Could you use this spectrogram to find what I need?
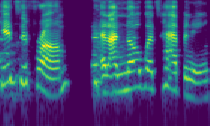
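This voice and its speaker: A woman speaks loudly in an animated, bright, sharp tone with lively intonation, recorded dry and close with no echo. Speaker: panelist mother. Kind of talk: panel discussion.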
